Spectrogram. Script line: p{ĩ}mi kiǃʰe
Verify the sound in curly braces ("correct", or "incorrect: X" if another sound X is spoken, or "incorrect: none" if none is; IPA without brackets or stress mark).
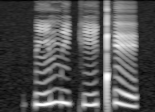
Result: correct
